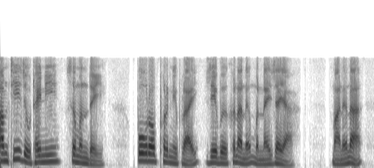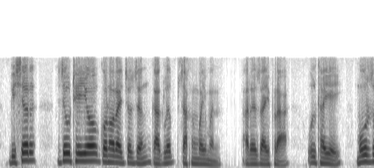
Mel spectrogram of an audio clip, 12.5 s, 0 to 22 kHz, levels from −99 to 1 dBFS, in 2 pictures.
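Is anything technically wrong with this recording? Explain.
Yes. The whole speech clip has heavy 4-bit ADPCM compression: coarse predicted steps put gritty hiss on loud syllables and crunch on attacks, and nothing comes through above 5.3 kHz, which fits about 44 kbps.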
